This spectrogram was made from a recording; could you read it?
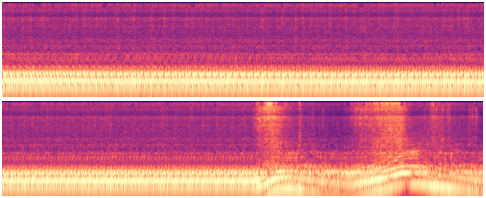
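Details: Ford Escort after fitting a new header, no exhaust beyond it, following a failed inspection for side-exit exhaust: loud, deep, lumpy idle rumble with a raw bark on the rev blip; open header exhaust roar.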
